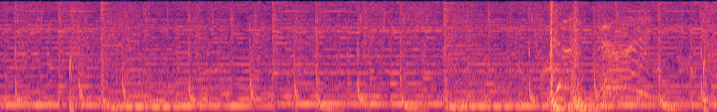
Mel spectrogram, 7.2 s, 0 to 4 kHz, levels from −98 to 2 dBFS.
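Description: From the first moment to the end there's aliasing running through the whole thing. It sounds like the audio was dropped to a much lower rate with no filter in front. Everything above 4 kHz has folded back down into the band as wrong, unrelated tones, and those sit only about 10 dB under the real content. Hissy, bright sounds come out gritty and metallic, and the top end stays crowded right up to 4 kHz, which fits a conversion to an 8 kHz rate.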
